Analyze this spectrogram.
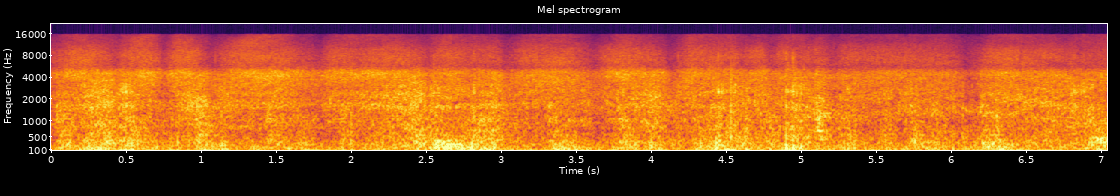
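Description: Whiteboard eraser rubbing across a whiteboard in repeated wiping strokes.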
